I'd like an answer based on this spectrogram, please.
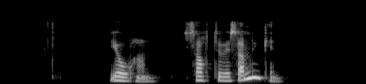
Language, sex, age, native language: Icelandic, female, 50-59, Icelandic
